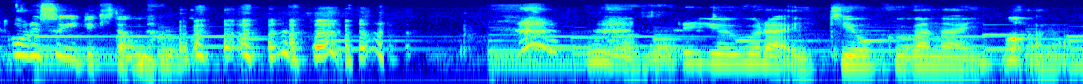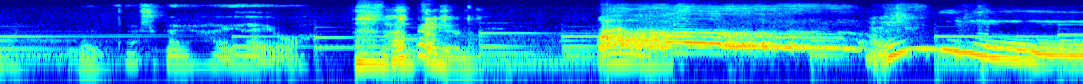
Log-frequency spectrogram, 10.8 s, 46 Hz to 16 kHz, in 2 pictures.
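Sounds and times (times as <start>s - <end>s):
speech: 0.1s - 1.8s, 2.7s - 5.4s, 6.0s - 9.1s, 9.8s - 10.8s
laughter: 0.6s - 3.3s
dog howling: 8.4s - 10.8s.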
